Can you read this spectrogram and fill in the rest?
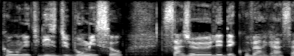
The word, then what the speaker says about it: miso: Alors je dis miso et pas miso, car c'est comme ça qu'on le prononce au Japon.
